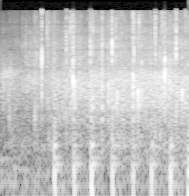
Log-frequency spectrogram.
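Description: Audience applause in a conference hall, filling in quickly, with loud, evenly spaced claps from one pair of hands close by at about four a second.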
